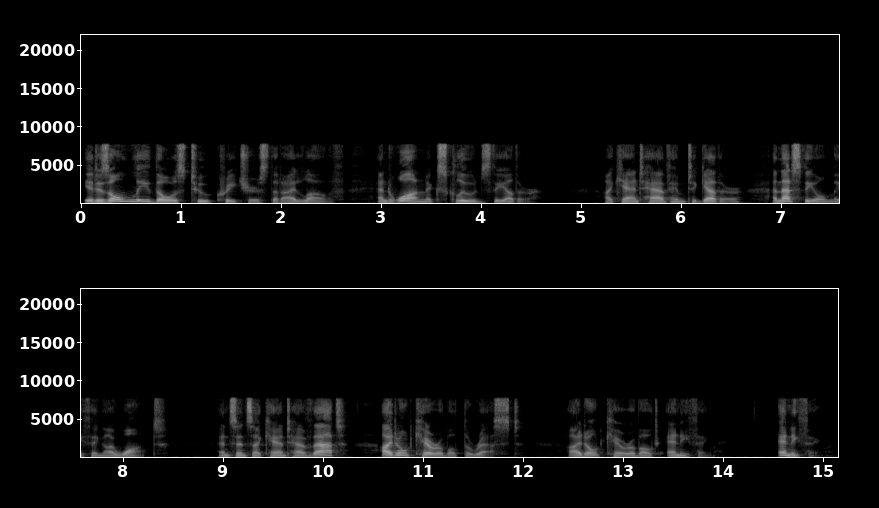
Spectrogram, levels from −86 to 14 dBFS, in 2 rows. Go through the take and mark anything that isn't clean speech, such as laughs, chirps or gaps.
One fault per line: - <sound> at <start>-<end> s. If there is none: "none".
none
